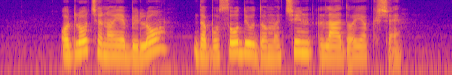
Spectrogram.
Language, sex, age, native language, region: Slovenian, male, 50-59, Slovenian, Central Slovenia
